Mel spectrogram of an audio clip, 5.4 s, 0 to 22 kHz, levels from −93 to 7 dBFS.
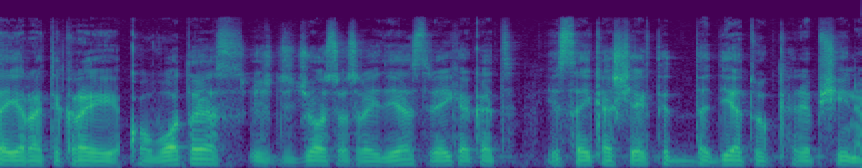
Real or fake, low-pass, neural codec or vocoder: real; 14.4 kHz; none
